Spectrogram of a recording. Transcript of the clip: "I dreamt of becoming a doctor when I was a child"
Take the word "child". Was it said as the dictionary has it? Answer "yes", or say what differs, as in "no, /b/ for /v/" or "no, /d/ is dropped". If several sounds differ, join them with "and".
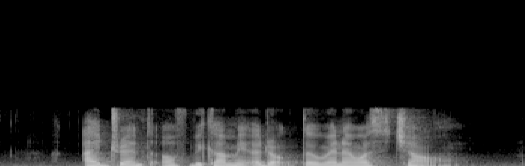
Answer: no, /d/ is dropped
